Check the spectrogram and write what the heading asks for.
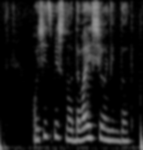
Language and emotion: Russian, positive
